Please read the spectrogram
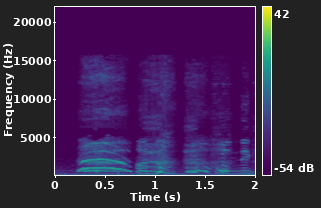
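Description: Women laughing: one high, squealing laugh that rises and falls in pitch, then short broken laughs. A low, steady hum of the van's cabin runs underneath.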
